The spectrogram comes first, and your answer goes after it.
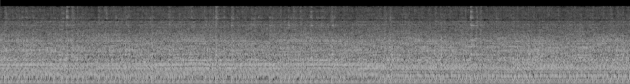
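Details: Chainsaw that surged and lacked power, after carburetor cleaning with both L and H screws set one and a half turns out from seated; holds a steady high-pitched run under cut with no bogging or surging, clean and even throughout.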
